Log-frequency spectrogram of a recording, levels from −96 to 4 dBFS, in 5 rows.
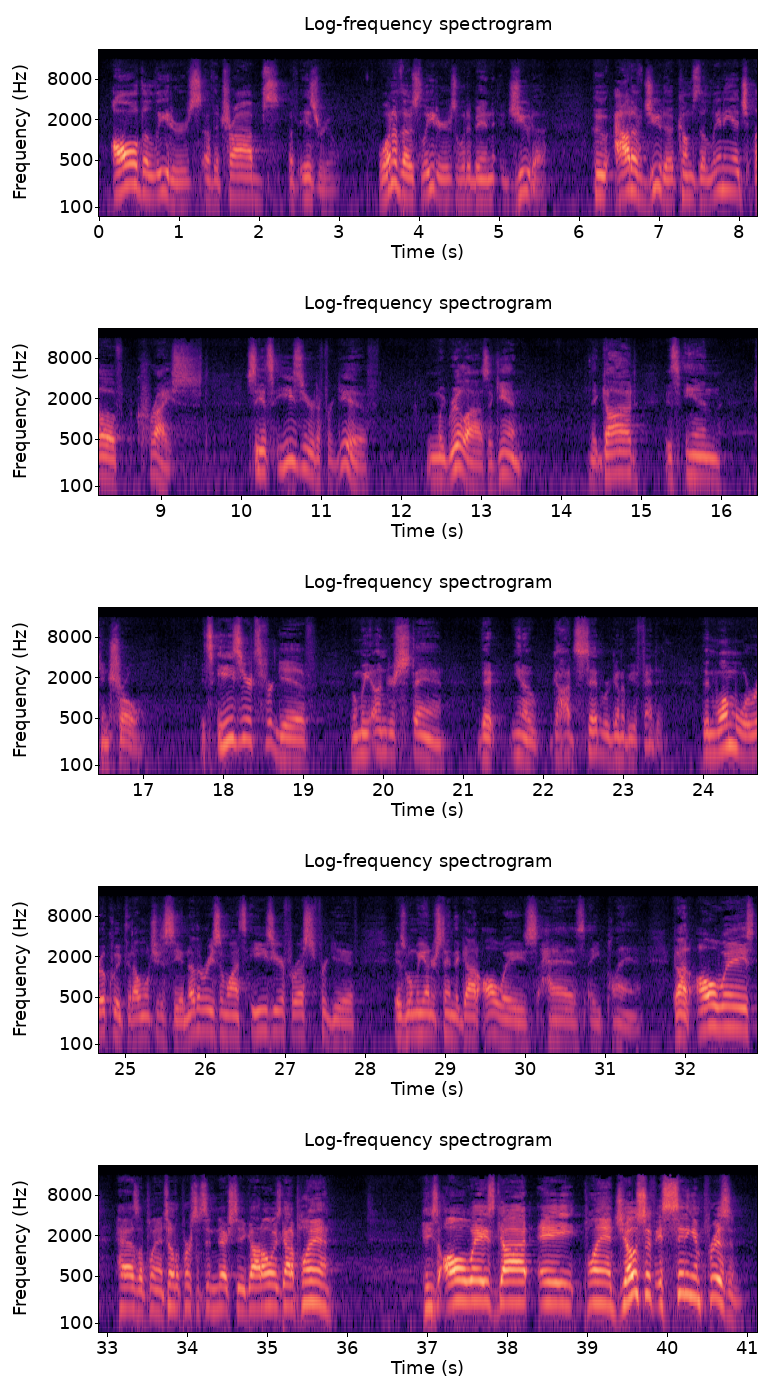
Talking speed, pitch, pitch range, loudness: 165 wpm, 155 Hz, 130-195 Hz, -23 LUFS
